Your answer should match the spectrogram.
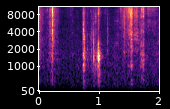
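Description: Small scissors snipping through a patterned paper strip: a few short, crisp cuts spread over the first second and a half.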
